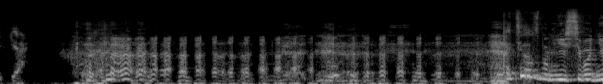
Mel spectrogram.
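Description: Men laugh together close by.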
